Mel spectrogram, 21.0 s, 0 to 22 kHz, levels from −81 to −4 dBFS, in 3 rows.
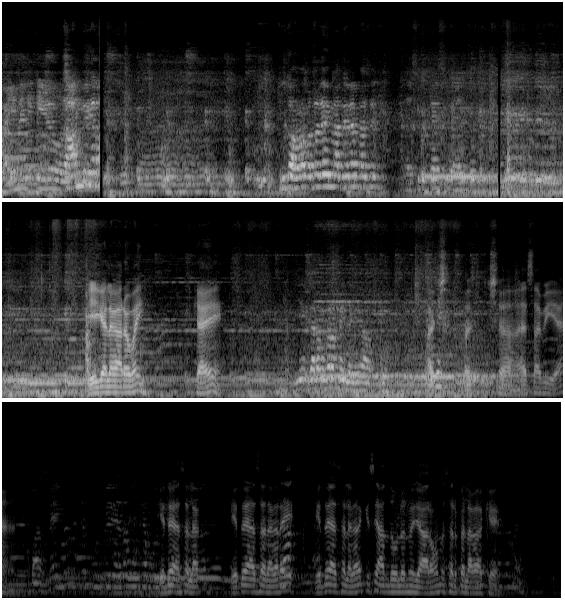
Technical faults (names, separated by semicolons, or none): zipper noise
